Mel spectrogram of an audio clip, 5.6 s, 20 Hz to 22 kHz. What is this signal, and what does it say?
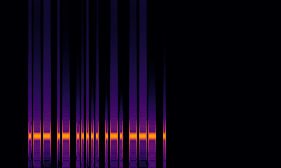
Morse code, heard as a keyed tone, about 25 wpm, 700 Hz. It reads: WA5ROE
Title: USA Call Signs - 6 Characters - Repeated 3x - 25wpm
